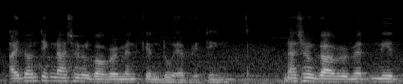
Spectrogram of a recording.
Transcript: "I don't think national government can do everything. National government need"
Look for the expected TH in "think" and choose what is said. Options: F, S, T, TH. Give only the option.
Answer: T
